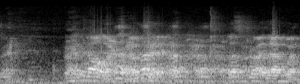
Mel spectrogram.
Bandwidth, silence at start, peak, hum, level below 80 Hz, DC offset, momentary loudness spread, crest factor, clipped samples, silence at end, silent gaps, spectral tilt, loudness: 15.5 kHz; 0 s; 0 dBFS; none; -32 dBFS; under 0.1%; 15 LU; 12 dB; 0.6%; 0 s; none; -5 dB/octave; -11 LUFS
